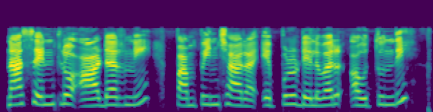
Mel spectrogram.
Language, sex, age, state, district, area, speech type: Telugu, female, 45-60, Andhra Pradesh, Srikakulam, rural, read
